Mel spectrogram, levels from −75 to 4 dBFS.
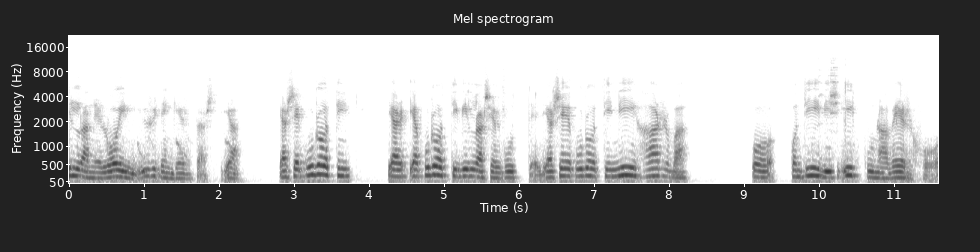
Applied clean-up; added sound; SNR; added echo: neural mask model RNNoise.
